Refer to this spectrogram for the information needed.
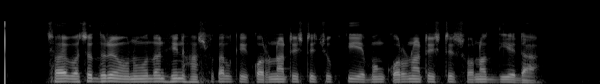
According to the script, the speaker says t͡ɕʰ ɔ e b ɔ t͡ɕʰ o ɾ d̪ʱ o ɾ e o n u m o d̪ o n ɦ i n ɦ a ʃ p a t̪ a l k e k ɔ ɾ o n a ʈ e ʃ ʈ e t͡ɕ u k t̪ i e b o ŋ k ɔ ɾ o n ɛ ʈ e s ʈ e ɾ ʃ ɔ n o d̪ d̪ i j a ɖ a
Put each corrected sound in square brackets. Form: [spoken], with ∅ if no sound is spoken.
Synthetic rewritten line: t͡ɕʰ ɔ e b ɔ t͡ɕʰ o ɾ d̪ʱ o ɾ e o n u m o d̪ o n ɦ i n ɦ a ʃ p a t̪ a l k e k ɔ ɾ o n a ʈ e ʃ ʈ e t͡ɕ u k t̪ i e b o ŋ k ɔ ɾ o n [a] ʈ e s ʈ e ɾ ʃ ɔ n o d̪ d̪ i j [e] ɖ a

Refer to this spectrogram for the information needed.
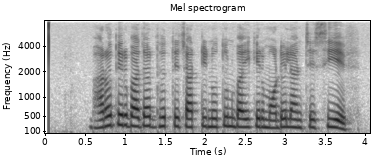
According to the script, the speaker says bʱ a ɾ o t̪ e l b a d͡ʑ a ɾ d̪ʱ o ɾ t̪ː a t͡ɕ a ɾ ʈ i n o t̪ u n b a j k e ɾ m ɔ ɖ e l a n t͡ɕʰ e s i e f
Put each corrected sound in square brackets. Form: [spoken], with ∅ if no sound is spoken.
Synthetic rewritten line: bʱ a ɾ o t̪ e [ɾ] b a d͡ʑ a ɾ d̪ʱ o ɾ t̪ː [e] t͡ɕ a ɾ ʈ i n o t̪ u n b a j k e ɾ m ɔ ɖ e l a n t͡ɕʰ e s i e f

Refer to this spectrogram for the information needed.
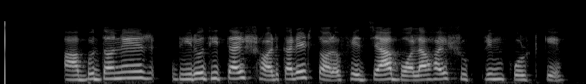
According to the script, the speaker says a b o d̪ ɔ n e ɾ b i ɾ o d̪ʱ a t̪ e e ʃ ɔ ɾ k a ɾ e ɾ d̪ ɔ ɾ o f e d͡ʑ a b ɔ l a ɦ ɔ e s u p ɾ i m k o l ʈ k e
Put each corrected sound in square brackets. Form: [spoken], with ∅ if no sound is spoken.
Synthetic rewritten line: a b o d̪ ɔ n e ɾ b i ɾ o d̪ʱ [i] t̪ [a] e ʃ ɔ ɾ k a ɾ e ɾ [t̪] ɔ ɾ o f e d͡ʑ a b ɔ l a ɦ ɔ e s u p ɾ i m k o [ɾ] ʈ k e

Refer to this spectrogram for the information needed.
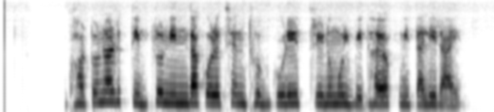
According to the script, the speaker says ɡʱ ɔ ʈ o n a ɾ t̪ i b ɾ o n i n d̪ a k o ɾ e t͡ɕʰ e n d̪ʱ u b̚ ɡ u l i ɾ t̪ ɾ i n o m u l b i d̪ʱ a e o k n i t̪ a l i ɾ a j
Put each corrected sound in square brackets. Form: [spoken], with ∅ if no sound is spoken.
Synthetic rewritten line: ɡʱ ɔ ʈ o n a ɾ t̪ i b ɾ o n i n d̪ a k o ɾ e t͡ɕʰ e n d̪ʱ u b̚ ɡ u [ɽ] i ɾ t̪ ɾ i n o m u l b i d̪ʱ a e o k [m] i t̪ a l i ɾ a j

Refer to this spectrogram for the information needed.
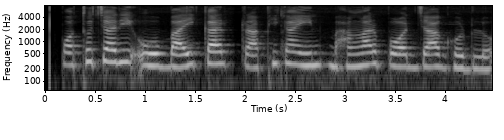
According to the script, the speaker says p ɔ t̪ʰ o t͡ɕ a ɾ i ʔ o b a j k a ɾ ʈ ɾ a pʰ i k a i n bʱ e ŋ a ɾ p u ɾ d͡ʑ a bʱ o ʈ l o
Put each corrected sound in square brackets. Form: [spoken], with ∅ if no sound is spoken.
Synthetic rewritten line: p ɔ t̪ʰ o t͡ɕ a ɾ i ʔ o b a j k a ɾ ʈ ɾ a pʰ i k a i n bʱ [a] ŋ a ɾ p [ɔ] ɾ d͡ʑ a [ɡʱ] o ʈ l o

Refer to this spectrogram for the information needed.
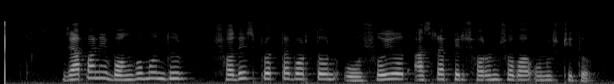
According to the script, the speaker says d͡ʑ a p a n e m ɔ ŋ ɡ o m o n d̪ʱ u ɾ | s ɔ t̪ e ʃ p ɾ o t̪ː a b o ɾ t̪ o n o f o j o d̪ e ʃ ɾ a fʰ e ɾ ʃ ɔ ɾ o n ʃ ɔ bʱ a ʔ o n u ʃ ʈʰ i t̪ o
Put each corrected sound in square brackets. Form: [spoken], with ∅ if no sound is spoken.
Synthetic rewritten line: d͡ʑ a p a n e [b] ɔ ŋ ɡ o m o n d̪ʱ u ɾ | [ʃ] ɔ [d̪] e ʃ p ɾ o t̪ː a b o ɾ t̪ o n o [ʃ] o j o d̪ [a] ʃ ɾ a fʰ e ɾ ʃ ɔ ɾ o n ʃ ɔ bʱ a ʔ o n u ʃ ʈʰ i t̪ o

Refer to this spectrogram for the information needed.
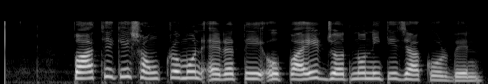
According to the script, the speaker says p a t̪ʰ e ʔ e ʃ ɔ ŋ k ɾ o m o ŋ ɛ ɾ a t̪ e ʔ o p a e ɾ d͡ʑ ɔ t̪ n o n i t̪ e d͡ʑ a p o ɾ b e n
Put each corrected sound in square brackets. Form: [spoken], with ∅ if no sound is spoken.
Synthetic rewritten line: p a t̪ʰ e [k] e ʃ ɔ ŋ k ɾ o m o [n] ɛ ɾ a t̪ e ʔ o p a e ɾ d͡ʑ ɔ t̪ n o n i t̪ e d͡ʑ a [k] o ɾ b e n

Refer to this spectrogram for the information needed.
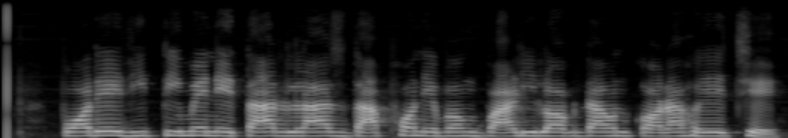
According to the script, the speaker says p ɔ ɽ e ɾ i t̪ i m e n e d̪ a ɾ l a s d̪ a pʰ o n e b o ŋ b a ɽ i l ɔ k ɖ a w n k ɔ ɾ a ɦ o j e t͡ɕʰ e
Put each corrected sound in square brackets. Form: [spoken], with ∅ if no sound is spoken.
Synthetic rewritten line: p ɔ [ɾ] e ɾ i t̪ i m e n e [t̪] a ɾ l a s d̪ a pʰ o n e b o ŋ b a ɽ i l ɔ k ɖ a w n k ɔ ɾ a ɦ o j e t͡ɕʰ e

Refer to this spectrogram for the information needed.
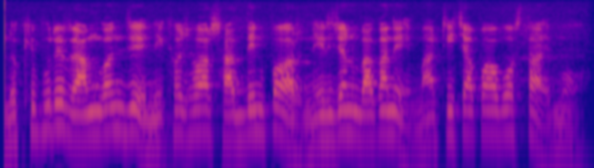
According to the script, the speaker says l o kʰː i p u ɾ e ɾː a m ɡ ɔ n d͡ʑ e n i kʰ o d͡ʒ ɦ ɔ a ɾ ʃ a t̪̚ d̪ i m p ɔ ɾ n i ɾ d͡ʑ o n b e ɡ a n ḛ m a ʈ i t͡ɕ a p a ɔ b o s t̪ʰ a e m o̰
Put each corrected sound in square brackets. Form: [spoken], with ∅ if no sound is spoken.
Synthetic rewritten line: l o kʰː i p u ɾ e ɾː a m ɡ ɔ n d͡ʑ e n i kʰ o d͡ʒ ɦ ɔ a ɾ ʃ a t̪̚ d̪ i [n] p ɔ ɾ n i ɾ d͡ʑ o n b [a] ɡ a n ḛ m a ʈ i t͡ɕ a p a ɔ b o s t̪ʰ a e m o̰

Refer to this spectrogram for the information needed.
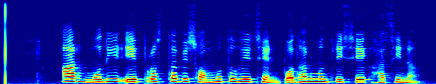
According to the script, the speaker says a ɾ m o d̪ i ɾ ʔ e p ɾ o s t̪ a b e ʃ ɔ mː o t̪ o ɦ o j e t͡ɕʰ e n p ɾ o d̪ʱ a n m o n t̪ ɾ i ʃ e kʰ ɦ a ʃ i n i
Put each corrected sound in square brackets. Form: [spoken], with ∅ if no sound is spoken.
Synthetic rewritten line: a ɾ m o d̪ i ɾ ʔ e p ɾ o s t̪ a b e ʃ ɔ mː o t̪ o ɦ o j e t͡ɕʰ e n p ɾ o d̪ʱ a n m o n t̪ ɾ i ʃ e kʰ ɦ a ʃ i n [a]

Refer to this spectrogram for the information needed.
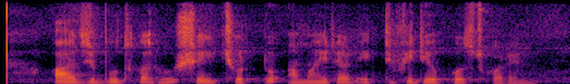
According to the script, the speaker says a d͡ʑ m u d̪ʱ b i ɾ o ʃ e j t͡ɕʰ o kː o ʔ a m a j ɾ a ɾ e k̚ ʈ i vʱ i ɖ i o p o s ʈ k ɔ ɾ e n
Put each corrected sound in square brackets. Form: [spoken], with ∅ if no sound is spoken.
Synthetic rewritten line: a d͡ʑ [b] u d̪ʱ b [a] ɾ o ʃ e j t͡ɕʰ o [ʈː] o ʔ a m a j ɾ a ɾ e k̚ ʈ i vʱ i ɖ i o p o s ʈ k ɔ ɾ e n

